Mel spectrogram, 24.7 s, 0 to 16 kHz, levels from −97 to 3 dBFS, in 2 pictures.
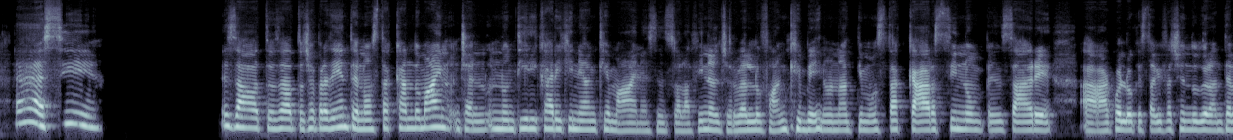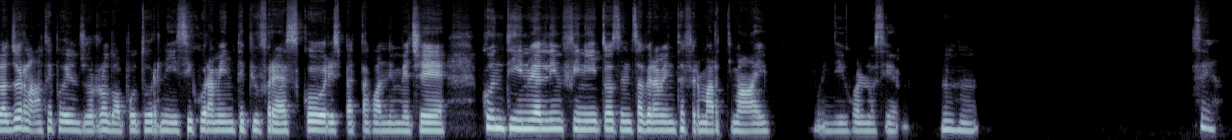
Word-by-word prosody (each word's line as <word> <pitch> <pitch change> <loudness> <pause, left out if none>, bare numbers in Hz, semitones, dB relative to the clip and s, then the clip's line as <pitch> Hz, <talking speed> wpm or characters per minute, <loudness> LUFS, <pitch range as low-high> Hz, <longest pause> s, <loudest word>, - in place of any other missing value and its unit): Eh, 335 -2 +6
sì. 275 -2 0 1.2
Esatto, 235 -5 +3
esatto, 215 -1 +2
cioè 225 +2 0
praticamente 220 +2 +4
non 205 0 +2
staccando 220 +1 0
mai 245 +2 +7
n 220 -4 -2
cioè 195 -1 -1
non 190 +3 -3
non 205 -1 +2
ti 215 +2 0
ricarichi 210 -1 +1
neanche 195 0 -1
mai, 170 -2 -1
nel 165 0 -8
senso 170 0 -8
alla 165 0 -4
fine 195 +4 -2
al 185 -1 0
cervello 180 +2 0
fa 180 -2 -3
anche 200 +4 -1
bene 190 +1 +1
un 185 0 -2
attimo 185 0 -3
staccarsi, 195 +1 +3
non 195 -2 -1
pensare 185 0 +1 0.3
a 170 0 +2
quello 190 +1 +4
che 185 0 -6
stavi 180 -1 -3
facendo 190 0 -3
durante 185 0 +1
la 185 0 +2
giornata 195 -3 -2
e - - -16
poi 185 -1 -1
il 180 - -3
giorno 170 +2 -4
dopo 170 +1 -4
torni, 180 -1 -4
sicuramente, 180 0 -2
più 185 0 -5
fresco 180 +1 0
rispetto 175 -1 -5
a - - -6
quando 170 0 -5
invece 170 +1 0 0.3
continui 220 -3 +3
all'infinito, 200 -1 0
senza 185 0 -2
veramente 180 +1 -1
fermarti 170 -1 -5
mai. 165 0 -2 0.4
Quindi 165 0 -12
quello 170 0 -8
sì. 165 0 -11 0.4
Mh-mh. 180 -3 -7 2.2
Sì. 225 -6 -8
190 Hz, 155 wpm, -24 LUFS, 175-205 Hz, 2.2 s, mai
